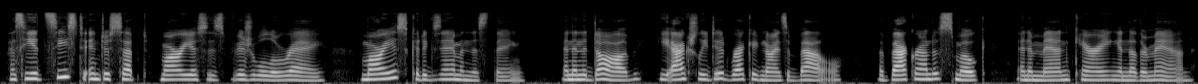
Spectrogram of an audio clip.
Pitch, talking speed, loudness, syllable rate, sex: 215 Hz, 170 wpm, -20 LUFS, 5.2 syllables/s, female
